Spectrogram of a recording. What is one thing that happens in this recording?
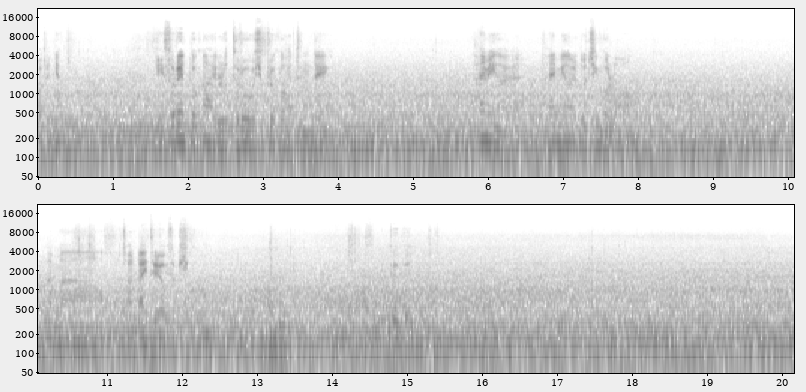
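A car drives steadily along a highway with a low rumble of tyres and engine.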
